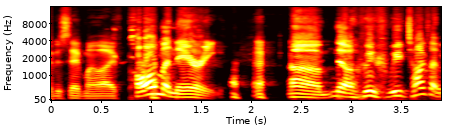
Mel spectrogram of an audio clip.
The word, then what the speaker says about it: Mainieri: his name on radio I said manary I added a syllable so there's a lot of vowels bro I'm a mosa I get it people get screwed up but it's maner yeah I'm a marer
